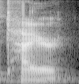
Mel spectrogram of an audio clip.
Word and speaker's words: Tyre: It is Tyre. See, that makes sense since So Tyrus.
